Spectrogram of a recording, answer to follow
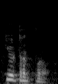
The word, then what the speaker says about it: TutrPro: So the URL is TUTRPRO. I spell it as I pronounce it as Tutor Pro.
